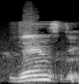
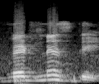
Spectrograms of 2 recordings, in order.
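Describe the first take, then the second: First: वेडनेसडे pronounced wens-day; silent d. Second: वेडनेसडे read as written, d sounded; as spelled. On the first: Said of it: "डी को silent करना है". (वेडनेसडे को 'वेंसडे' बोलें, डी silent) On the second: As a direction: say वेडनेसडे in three parts, wed-nes-day. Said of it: "ये लिखा हुआ है". (वेडनेसडे लिखे अनुसार, 'डी' के साथ) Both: Shown as a demonstration.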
